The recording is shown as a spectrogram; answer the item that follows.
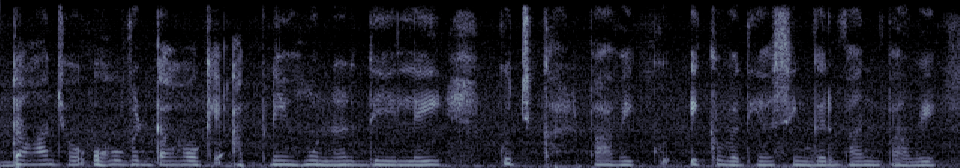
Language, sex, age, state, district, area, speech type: Punjabi, female, 18-30, Punjab, Gurdaspur, rural, spontaneous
